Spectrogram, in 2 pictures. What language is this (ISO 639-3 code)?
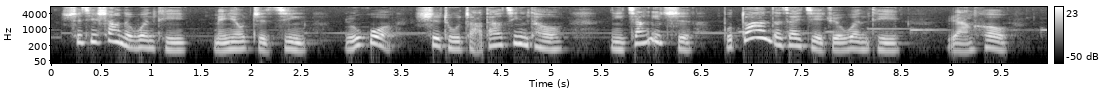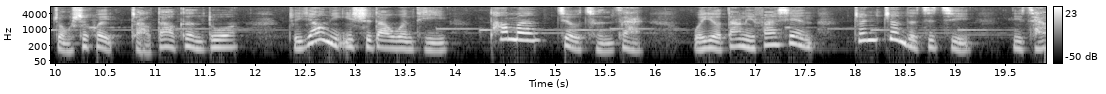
zho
